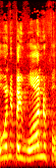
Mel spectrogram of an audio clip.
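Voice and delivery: ordinary delivery

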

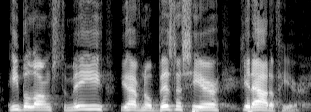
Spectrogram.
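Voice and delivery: growing forceful casting-out; commanding rebuke. Acted. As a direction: drive the devil out. Jesus voiced casting out devil.

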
